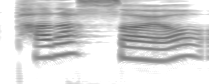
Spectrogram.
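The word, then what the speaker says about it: 받았어요: Wow, that's how you know why we sound so smooth when we say certain words because of the carryover rule with the batchim going to the next syllable.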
